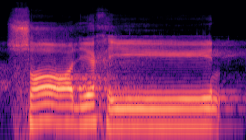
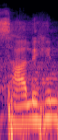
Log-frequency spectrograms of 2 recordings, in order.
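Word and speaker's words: صالحين: উপরে, ইবাদিল্লাহিস আল্লাহর বান্দার, সলিহিন নেককার বা সৎ। সলিহিন শব্দের অর্থ হলো নেককার বা সৎ। তাহলে এটাকে আমরা সালিহিন পড়ব না, উচ্চারণ করব কি আমরা সলিহিন। আবার হিন টান দেব।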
